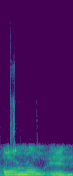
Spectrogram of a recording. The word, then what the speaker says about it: Ron: It's Ron, R-O-N. Oh, she spelled it, but it's pronounced Ron.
